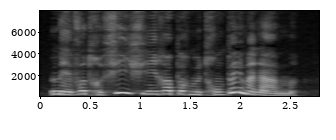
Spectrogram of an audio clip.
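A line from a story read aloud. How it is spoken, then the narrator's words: Angry exclamation. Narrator (French): s'écria Auguste, repris de colère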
